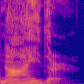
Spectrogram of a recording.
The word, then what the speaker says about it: neither: 另外，既不怎么样，也不怎么样，neither 点点点，nor 点点点，neither，但也有人念成 neither，或者是刚才的 either 也有人念成 either，啊，这样的发音，这个 ei 在德文里头念成 i，像 Einstein，啊，这样哈，爱因斯坦这样。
